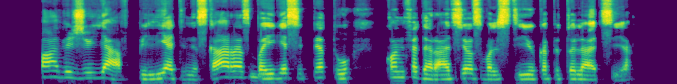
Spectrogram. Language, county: Lithuanian, Vilnius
